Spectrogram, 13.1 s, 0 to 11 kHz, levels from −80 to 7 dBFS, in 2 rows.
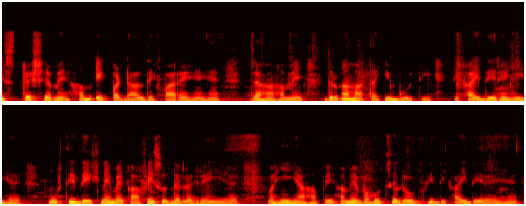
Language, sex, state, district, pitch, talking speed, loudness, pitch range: Hindi, female, Bihar, Purnia, 200 Hz, 180 wpm, -30 LUFS, 180-240 Hz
